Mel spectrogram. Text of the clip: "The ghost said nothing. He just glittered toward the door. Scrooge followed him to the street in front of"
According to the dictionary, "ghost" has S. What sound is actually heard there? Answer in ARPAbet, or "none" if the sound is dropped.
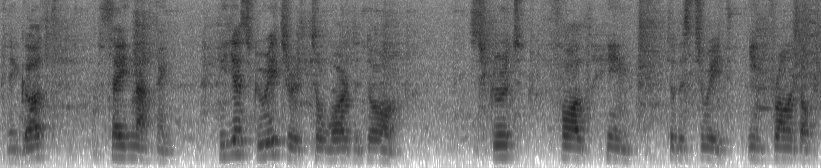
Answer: none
